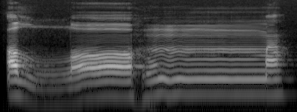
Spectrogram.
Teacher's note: میم چونکہ مشدد ہے اس لیے یہاں غنہ ہوگا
